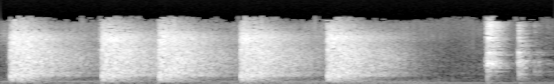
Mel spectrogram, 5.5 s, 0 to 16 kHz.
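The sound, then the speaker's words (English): Five gunshots fired at a tin can lying near a well, each a loud crack with a long decaying tail, spaced roughly a second apart, followed by two short, sharp clicks. “5 bullets can put that tin can into the well.”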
